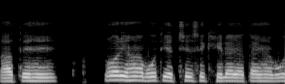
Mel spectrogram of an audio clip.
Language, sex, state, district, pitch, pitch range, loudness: Hindi, male, Bihar, Araria, 165 Hz, 160-180 Hz, -17 LUFS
